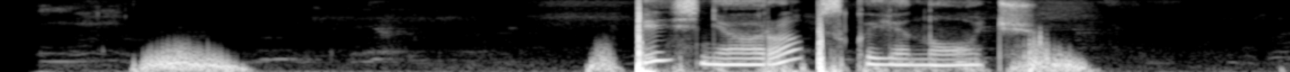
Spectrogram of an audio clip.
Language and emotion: Russian, sad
